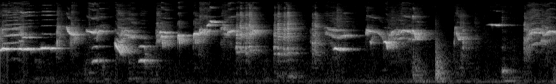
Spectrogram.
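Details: Thrush nightingale held captive since May 2019, caught near St Petersburg, singing at dawn on 27 November 2021: a level whistle, then varied chattering phrases and a high, piercing note near the end.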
